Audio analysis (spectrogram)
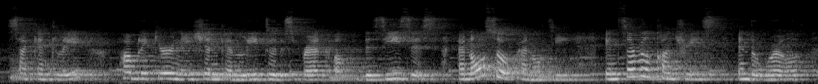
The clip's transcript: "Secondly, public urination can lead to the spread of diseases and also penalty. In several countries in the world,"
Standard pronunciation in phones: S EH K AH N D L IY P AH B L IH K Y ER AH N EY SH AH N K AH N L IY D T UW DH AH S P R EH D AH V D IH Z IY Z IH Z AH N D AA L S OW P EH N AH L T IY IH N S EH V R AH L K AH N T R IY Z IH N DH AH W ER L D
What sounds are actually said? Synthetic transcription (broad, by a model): S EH K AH N D L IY P AH B L IH K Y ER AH N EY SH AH N K AH N L IY D T UW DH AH S P R EH D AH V D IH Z IY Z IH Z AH N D AA L S OW P EH N AH L T IY IH N S EH V R AH L K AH N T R IY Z IH N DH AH W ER L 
